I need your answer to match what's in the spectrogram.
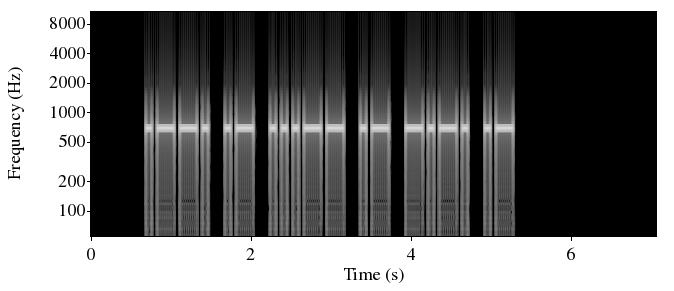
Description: Morse code, heard as a keyed tone, about 17 wpm, 700 Hz. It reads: PA3ACA
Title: Call Signs - 17wpm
